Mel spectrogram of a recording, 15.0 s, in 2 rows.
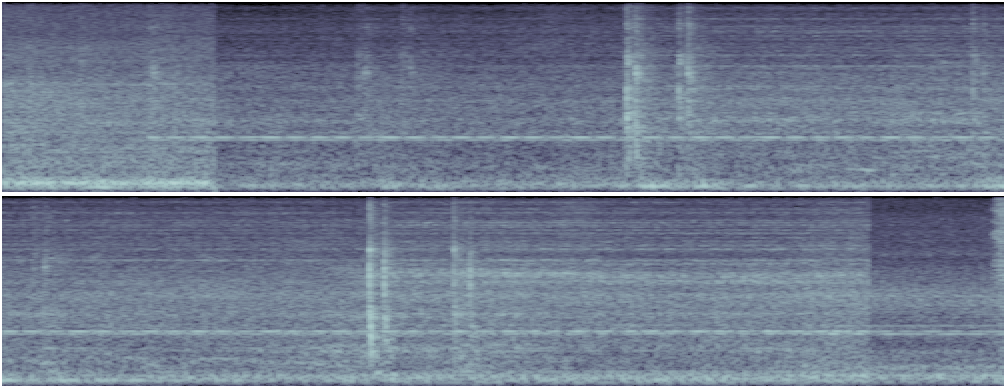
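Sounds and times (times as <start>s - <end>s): diesel railcar rumble: 0.0s - 15.0s
thin high tone hum: 0.0s - 15.0s
wheel clicks over rail joints: 10.2s - 11.5s.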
